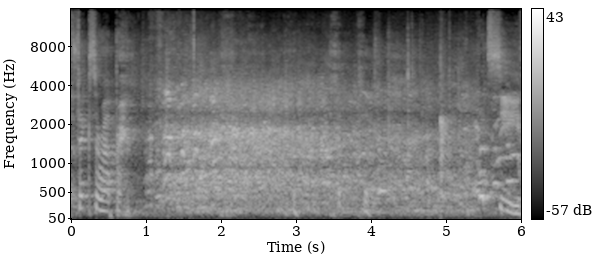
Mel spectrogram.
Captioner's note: audience laughing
